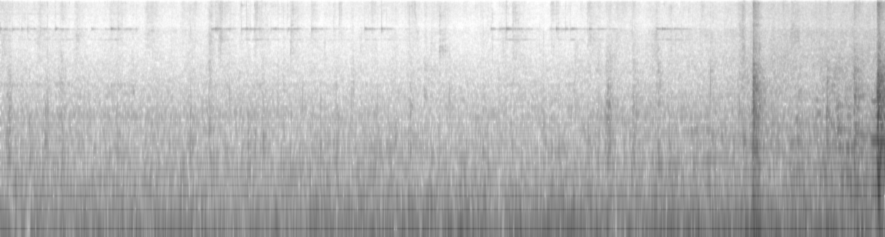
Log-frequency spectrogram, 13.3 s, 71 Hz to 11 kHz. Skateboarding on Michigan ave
0:10.6 0:13.2

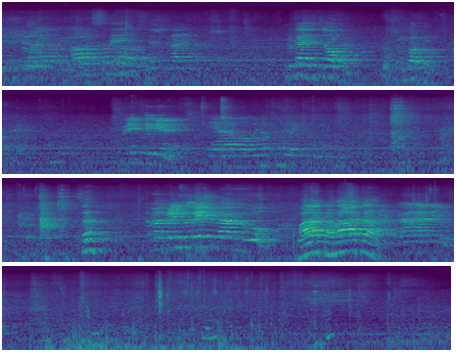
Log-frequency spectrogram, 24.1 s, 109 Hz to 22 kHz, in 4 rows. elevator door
0:17.5 0:24.0

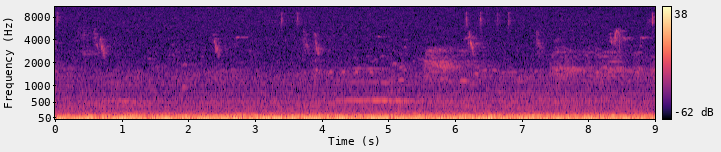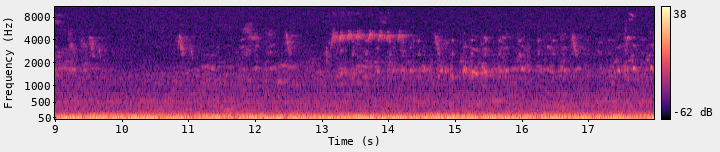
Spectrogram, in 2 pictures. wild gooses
0:07.4 0:09.4

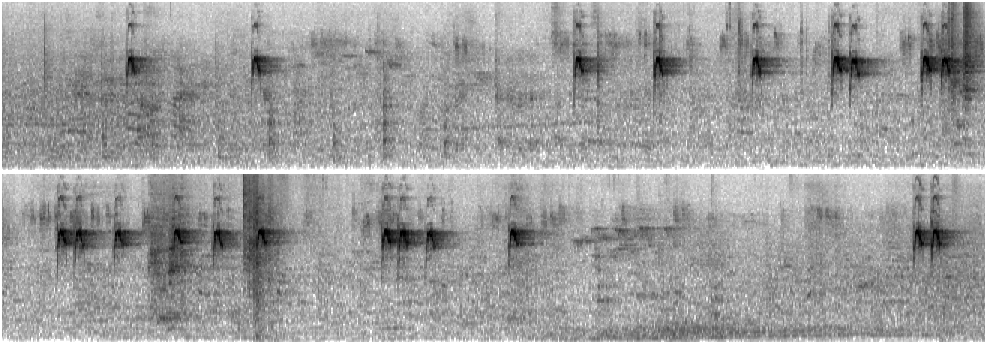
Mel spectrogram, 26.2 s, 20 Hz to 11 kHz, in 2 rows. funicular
0:15.0 0:26.2

